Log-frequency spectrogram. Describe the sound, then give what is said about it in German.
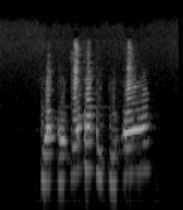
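A voice imitates the muffled wah-wah speech of a cartoon teacher: about six loud, wordless, droning syllables in a quick babbling rhythm, ending on a longer drawn-out wah. “Und das ist, so spricht die Lehrerin.”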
